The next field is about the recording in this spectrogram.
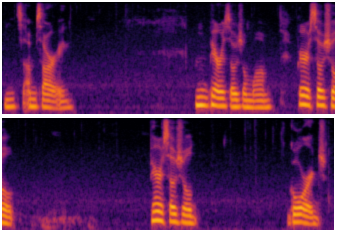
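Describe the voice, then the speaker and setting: A young woman hosting a casual livestream, chatting with viewers, swearing and laughing often, her voice wearing hoarse. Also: low voice, slow, pauses often, darkish tone. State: losing her voice. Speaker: livestream host. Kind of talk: casual livestream chat reading viewer comments.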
